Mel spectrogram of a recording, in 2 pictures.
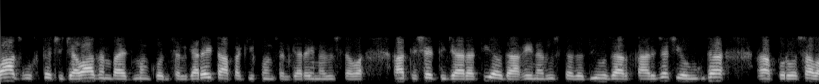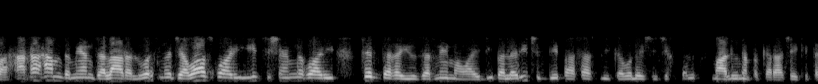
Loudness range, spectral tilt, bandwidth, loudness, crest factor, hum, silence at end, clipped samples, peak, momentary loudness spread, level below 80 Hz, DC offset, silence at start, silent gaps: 6 LU; -2 dB/octave; 3.9 kHz; -22 LUFS; 16 dB; none; 0 s; under 0.1%; -6 dBFS; 10 LU; -82 dBFS; under 0.1%; 0 s; none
